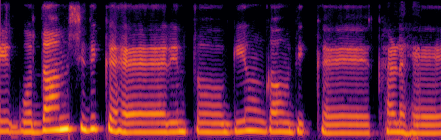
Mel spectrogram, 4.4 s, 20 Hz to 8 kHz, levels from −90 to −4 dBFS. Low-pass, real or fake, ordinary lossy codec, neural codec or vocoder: 7.2 kHz; real; Opus, 16 kbps; none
